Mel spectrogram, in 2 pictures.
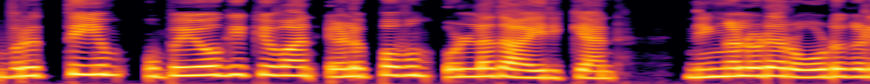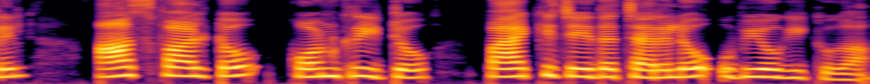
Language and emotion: Malayalam, neutral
